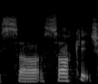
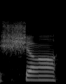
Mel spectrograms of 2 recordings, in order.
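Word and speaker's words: Šarkić: Is it Sarkic? Are we saying that? Is that how we say his name? It's got a hat on the S, isn't it? So it would be Sharkic.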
